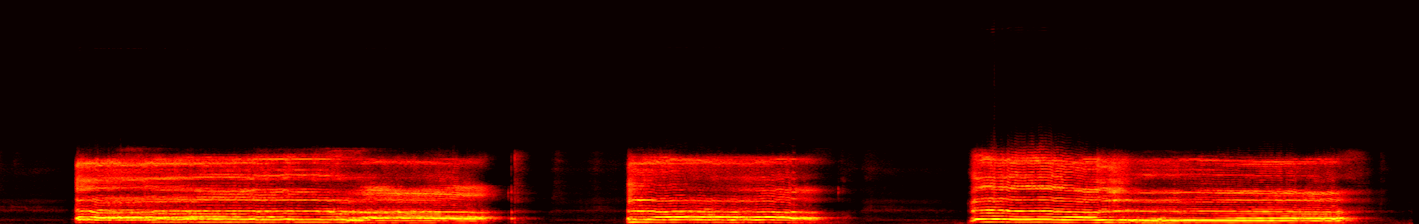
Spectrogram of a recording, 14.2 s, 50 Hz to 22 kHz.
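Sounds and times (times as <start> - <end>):
medieval man crying out in pain: 0.8 - 5.0, 6.3 - 8.4, 9.7 - 13.7.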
